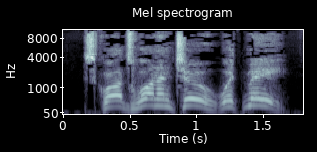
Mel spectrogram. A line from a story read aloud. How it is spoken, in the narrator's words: he shouted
